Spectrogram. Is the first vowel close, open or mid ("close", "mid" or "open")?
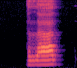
open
